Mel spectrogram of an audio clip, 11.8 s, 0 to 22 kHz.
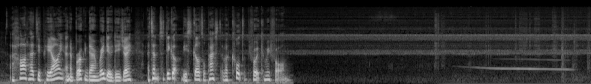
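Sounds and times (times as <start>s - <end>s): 
shrill chorus of crickets at night: 0.0s - 11.8s
speech: 0.2s - 5.9s
coyote howling at night: 8.7s - 11.8s.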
